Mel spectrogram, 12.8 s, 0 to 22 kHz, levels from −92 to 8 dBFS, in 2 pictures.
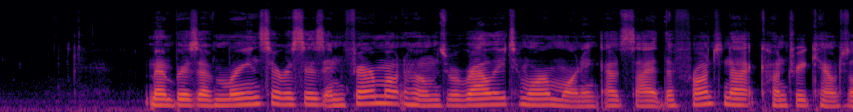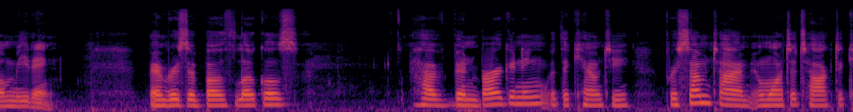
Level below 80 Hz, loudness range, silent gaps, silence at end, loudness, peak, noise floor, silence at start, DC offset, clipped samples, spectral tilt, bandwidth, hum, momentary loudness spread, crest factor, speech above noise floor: -64 dBFS; 3 LU; none; 0 s; -34 LUFS; -20 dBFS; -64 dBFS; 0.6 s; under 0.1%; under 0.1%; -5 dB/octave; 17 kHz; none; 6 LU; 16 dB; 30 dB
